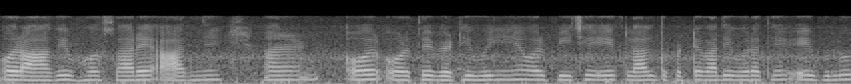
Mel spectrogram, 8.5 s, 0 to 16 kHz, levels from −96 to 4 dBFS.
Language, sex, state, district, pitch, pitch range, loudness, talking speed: Hindi, female, Uttar Pradesh, Ghazipur, 185 Hz, 175-195 Hz, -22 LUFS, 155 wpm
